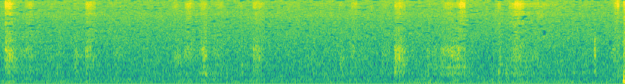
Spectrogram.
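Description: Faint, short scratches of a marker pen tip on paper as a word is written by hand, in scattered strokes.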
